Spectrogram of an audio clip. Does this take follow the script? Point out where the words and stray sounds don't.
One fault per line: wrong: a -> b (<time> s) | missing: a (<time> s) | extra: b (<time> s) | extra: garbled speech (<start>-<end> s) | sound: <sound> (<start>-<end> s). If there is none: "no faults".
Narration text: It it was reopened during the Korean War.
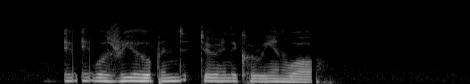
sound: dropout (3.1-3.2 s)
